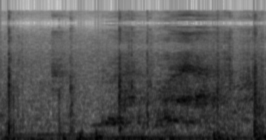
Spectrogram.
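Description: Motorcycle engine running at low, steady revs close by: an even low hum.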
